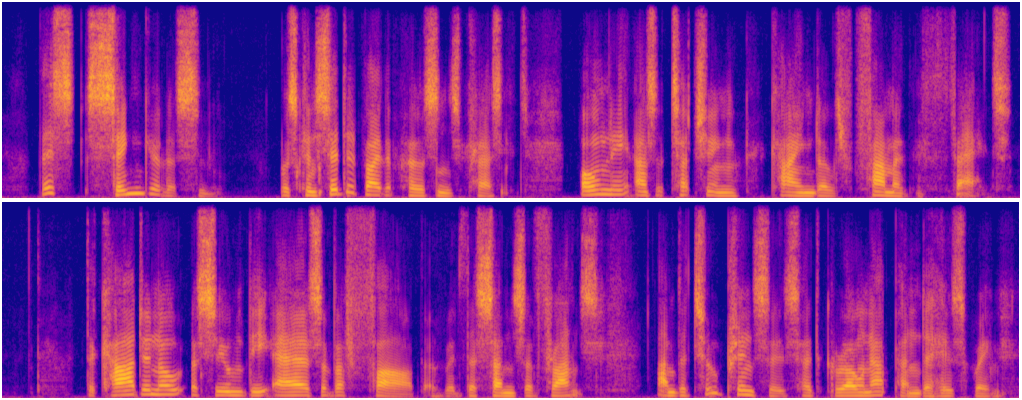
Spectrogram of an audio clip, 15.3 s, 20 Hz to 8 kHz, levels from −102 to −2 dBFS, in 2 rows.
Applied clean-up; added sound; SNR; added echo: neural diffusion model UNIVERSE++.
